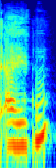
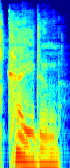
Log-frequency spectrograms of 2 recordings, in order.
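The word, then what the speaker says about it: Kaeden: welcome to the team hi Aiden uh it's Caden I'm so sorry don't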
